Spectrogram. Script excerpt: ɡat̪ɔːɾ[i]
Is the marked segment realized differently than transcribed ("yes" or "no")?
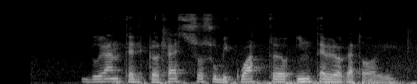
no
